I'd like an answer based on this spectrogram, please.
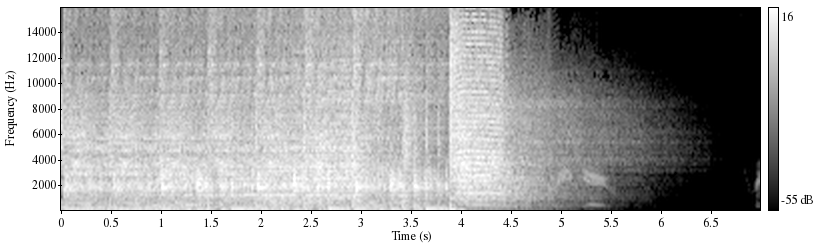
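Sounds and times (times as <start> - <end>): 
retro quest stinger: 0.0 - 5.0.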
